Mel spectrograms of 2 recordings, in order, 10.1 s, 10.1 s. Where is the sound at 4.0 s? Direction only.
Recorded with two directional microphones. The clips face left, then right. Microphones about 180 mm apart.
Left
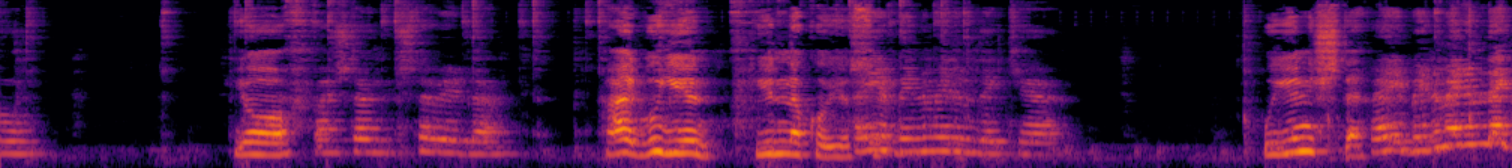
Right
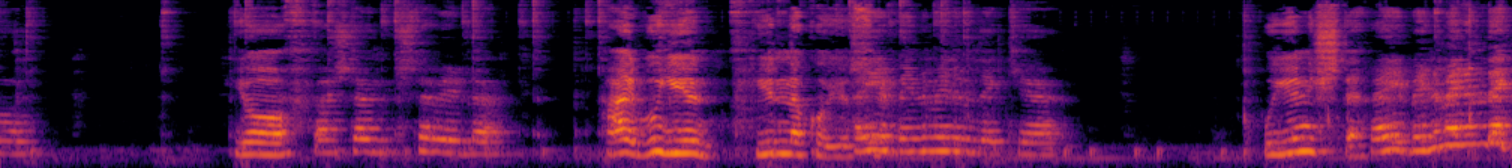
35° left (ahead or behind).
